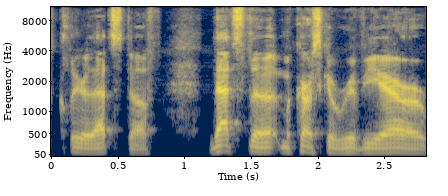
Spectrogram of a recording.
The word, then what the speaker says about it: Makarska: Is it Makarska? Yeah, we're near Makarska, the Makarska Riviera.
